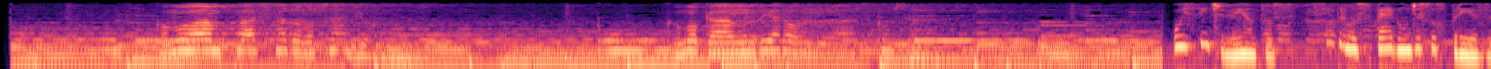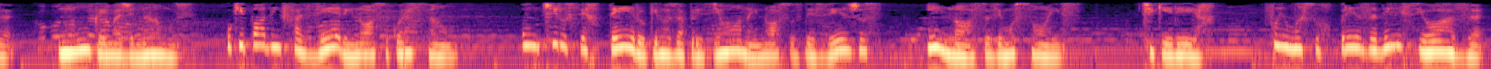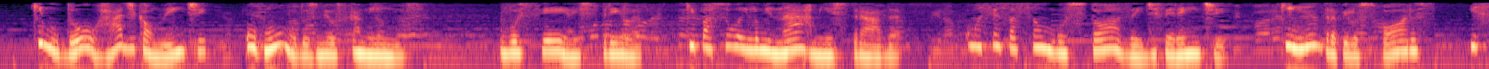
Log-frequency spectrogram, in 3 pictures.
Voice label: Suave Feminino, Telemensagens Românticas

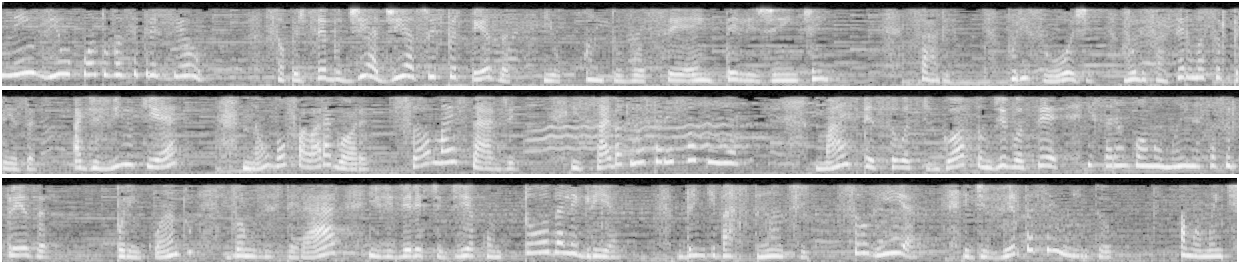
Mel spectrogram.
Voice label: Filho Criança Feminino, Telemensagens Aniversário; Aniversários; Aniv Familiar

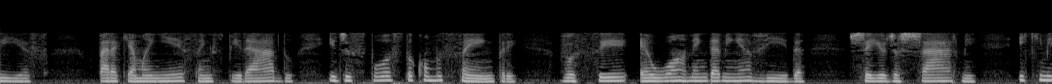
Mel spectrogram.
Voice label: BOA NOITE ROMâNTICO, fem, Telemensagens; Bom dia, tarde e noite; Telemensagens 2017

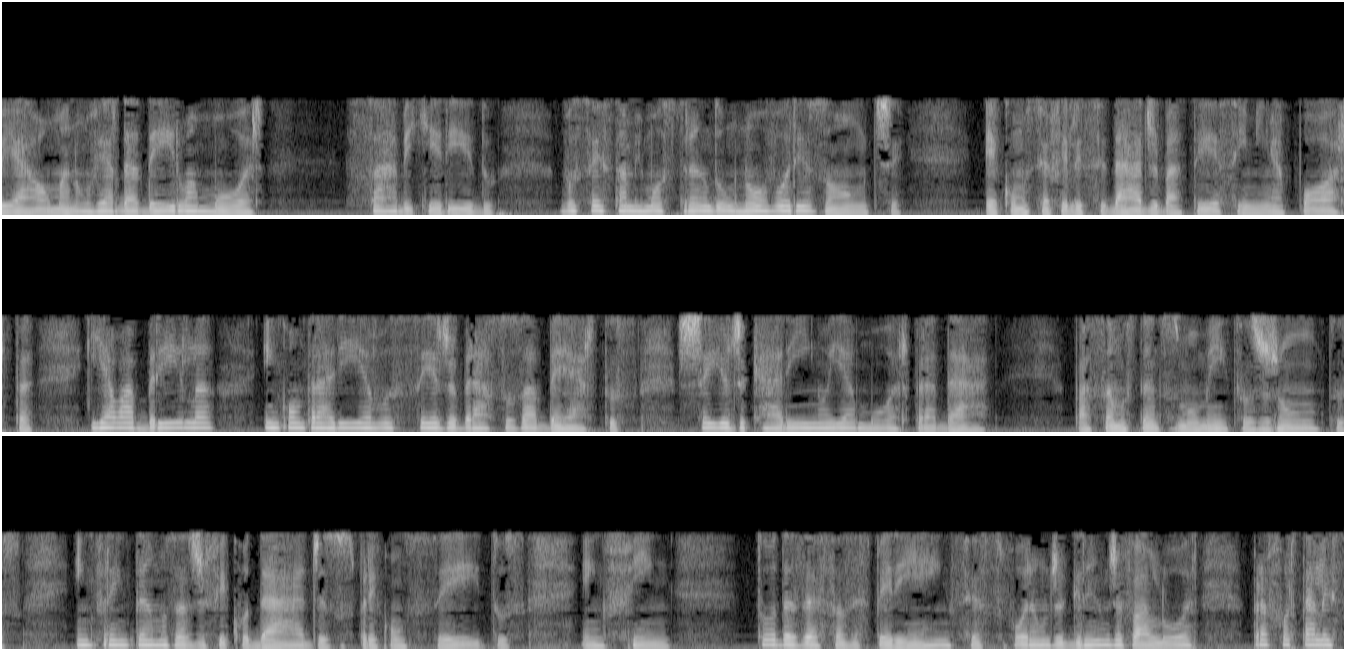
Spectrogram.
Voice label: AMAR VOCE(F), Românticas fem

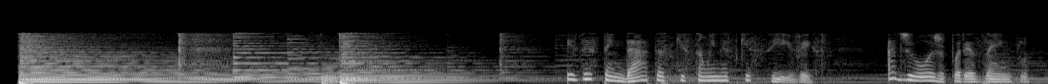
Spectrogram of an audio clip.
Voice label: Romantica Aniversário Namoro Feminino; Telemensagens; Românticas

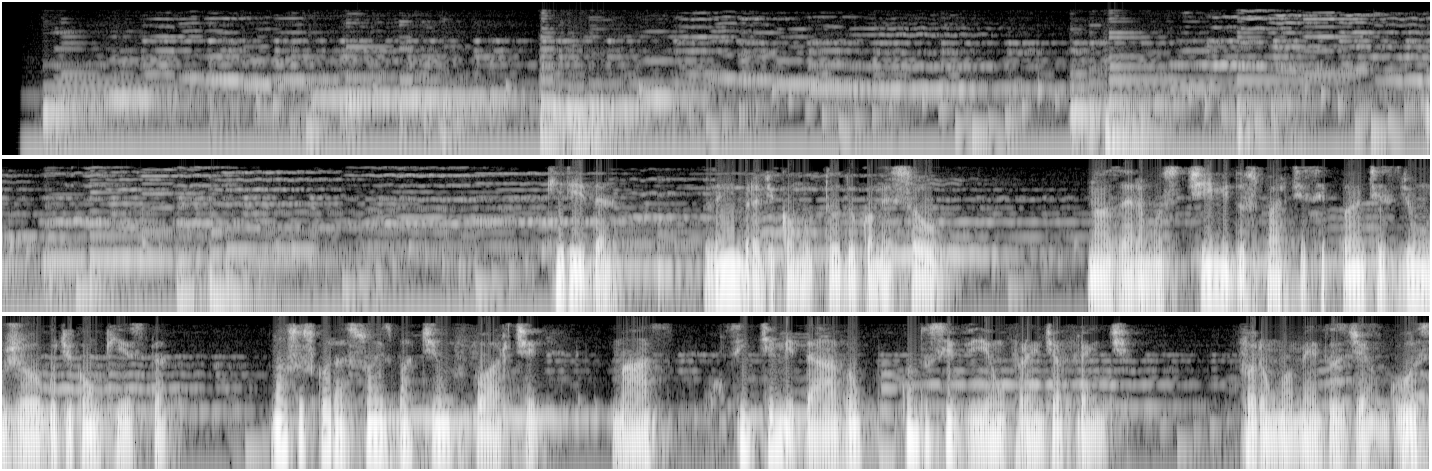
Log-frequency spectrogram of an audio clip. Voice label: Casados Masculino; Telemensagens; Dia Dos namorados; Telemensagens 2017

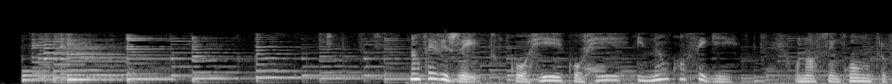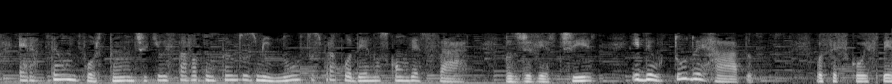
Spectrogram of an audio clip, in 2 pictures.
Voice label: Desculpas Por Não Ter Ido Femin, Telemensagens; Telemensagens 2017

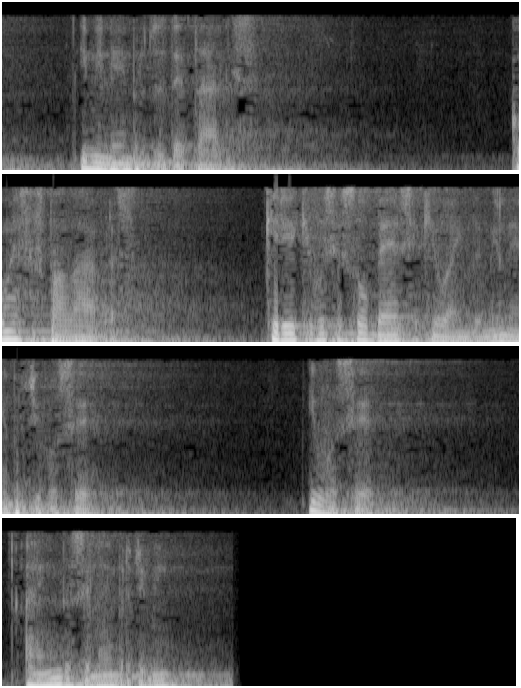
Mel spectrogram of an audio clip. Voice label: Amor do Passado Masculino

